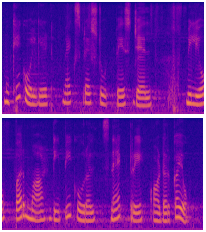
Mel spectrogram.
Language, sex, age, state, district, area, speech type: Sindhi, female, 18-30, Delhi, South Delhi, urban, read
